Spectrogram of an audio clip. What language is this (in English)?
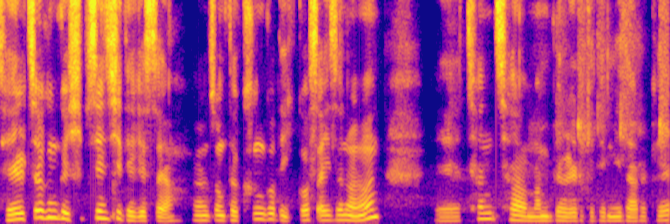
Korean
